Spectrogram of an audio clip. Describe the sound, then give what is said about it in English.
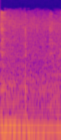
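A new, sporty Skoda Octavia RS being driven, heard as a steady, loud, low engine rumble throughout the short moment. “Here's Anto driving home in his new sporty Octavia RS.”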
